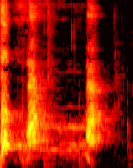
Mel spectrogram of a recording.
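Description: A Samoyed gives three loud, bark-like yowls joined by a thin, drawn-out howling tone.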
